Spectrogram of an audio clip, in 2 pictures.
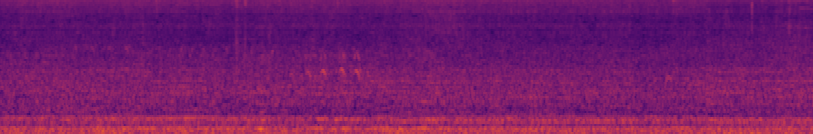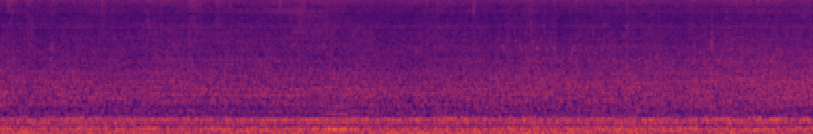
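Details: Swarming honey bees pouring from a hive into a garden in early afternoon after a cold, damp week, heard from within the developing swarm as a continuous, even, low droning buzz of countless wings throughout.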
